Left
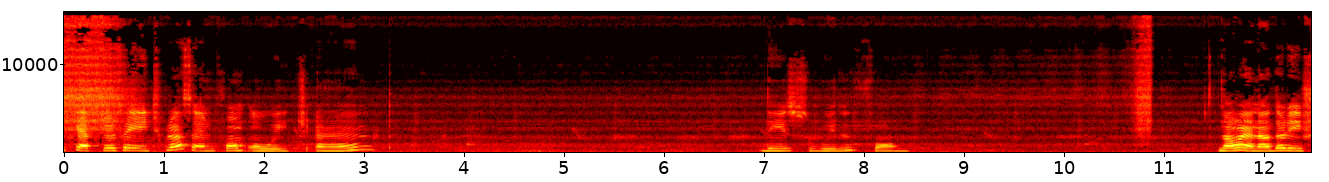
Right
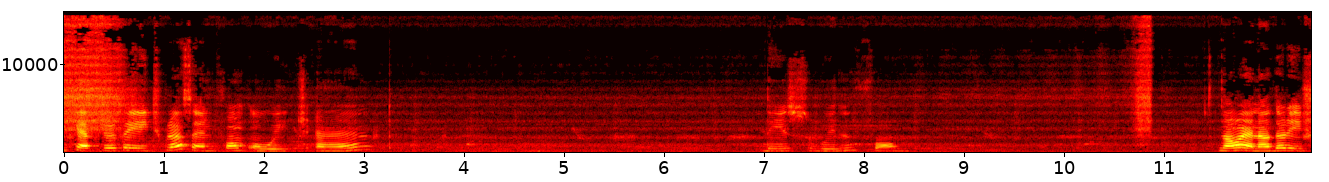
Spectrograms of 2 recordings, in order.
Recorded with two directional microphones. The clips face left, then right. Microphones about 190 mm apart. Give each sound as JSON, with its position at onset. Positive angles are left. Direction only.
{"t": 0.1, "sound": "speech", "side_deg": 40}
{"t": 7.0, "sound": "speech", "side_deg": 25}
{"t": 11.5, "sound": "speech", "side_deg": 30}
